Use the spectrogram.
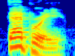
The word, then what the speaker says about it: debris: Debris. Debris. Or if you're from America, you pronounce it like debris. The important thing to note here is that the S is silent.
